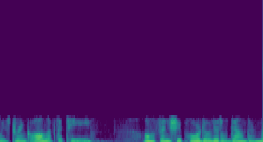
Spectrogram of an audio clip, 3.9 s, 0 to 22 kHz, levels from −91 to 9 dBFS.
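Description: From start to finish the speech sounds rough and synthetic, with a dull top end because nothing above about 3.8 kHz survives. This is G.729 codec damage, here the G.729A variant. Instead of storing the waveform, the codec rebuilds each 10 ms frame from a vocal tract filter, a pitch predictor and a few pulses, which fits an 8 kbit/s stream. The coarse reconstruction leaves the speech intelligible but plainly artificial.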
